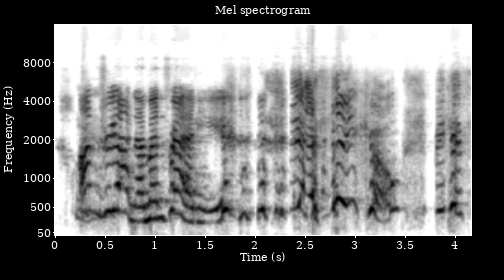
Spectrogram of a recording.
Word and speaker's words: Andriana Manfredi: Will hopefully he will hear this and realize that it is Andriana Manfredi.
